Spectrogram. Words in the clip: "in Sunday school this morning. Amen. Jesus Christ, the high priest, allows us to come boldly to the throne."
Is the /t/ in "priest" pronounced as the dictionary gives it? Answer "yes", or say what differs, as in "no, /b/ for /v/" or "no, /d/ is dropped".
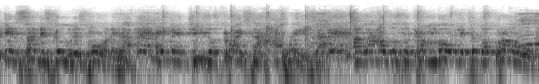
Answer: no, /t/ is dropped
